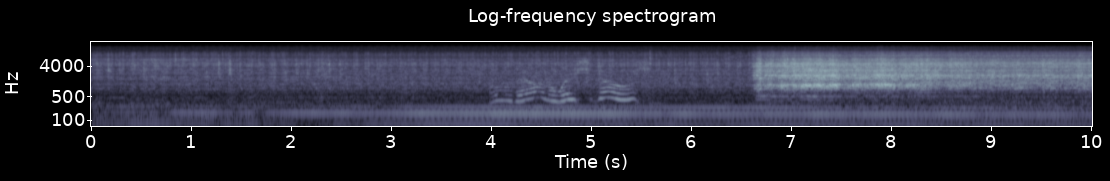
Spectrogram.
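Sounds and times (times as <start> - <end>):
bandsaw motor humming: 0.0 - 10.0
saw blade cutting metal: 6.6 - 10.0.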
